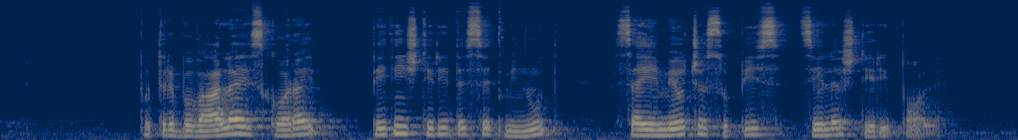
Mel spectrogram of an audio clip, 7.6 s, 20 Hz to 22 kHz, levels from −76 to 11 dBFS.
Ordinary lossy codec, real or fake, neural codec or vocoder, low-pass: none; real; none; none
